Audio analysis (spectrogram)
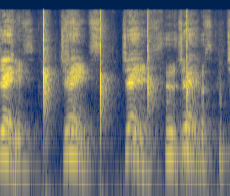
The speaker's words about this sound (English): Applause to you, sir.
